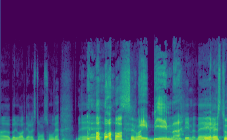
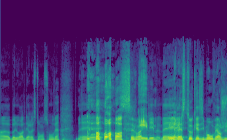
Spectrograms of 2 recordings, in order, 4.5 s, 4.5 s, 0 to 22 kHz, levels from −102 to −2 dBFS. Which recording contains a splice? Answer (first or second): second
